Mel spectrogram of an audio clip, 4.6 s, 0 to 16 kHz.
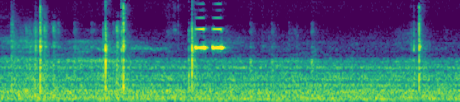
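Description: A digital thermometer gives two quick, high-pitched electronic beeps as it reads more than 30 degrees Celsius, surrounded by a few sharp plastic clicks and ticks over a low background hum.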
